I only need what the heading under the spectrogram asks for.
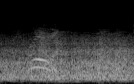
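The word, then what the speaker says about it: Froy: Troy. Sorry, I can't hear. It rhymes with joy.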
